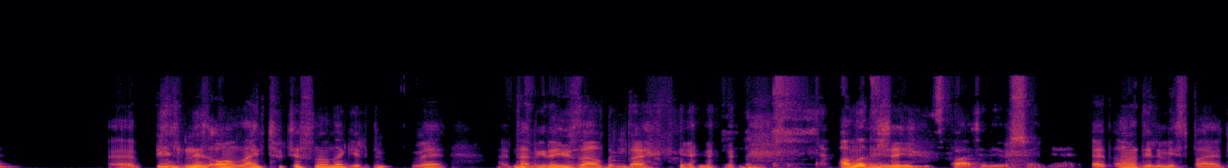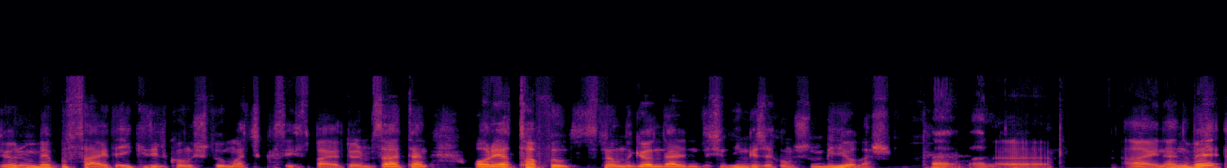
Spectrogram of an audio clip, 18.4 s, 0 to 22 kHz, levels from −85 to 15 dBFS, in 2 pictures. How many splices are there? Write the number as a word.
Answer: one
